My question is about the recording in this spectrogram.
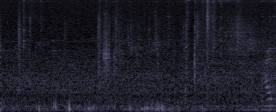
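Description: Irregular clunks, knocks and scuffs of a metal-framed gate with wooden slats being pushed and climbed over, with a sharp click about a second in.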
